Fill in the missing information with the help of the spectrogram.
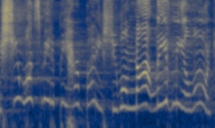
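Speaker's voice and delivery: high, fast panicky retelling; rising panic, words tumbling; frantic retold panic; panicked. Panicked retelling of swimming buddy.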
